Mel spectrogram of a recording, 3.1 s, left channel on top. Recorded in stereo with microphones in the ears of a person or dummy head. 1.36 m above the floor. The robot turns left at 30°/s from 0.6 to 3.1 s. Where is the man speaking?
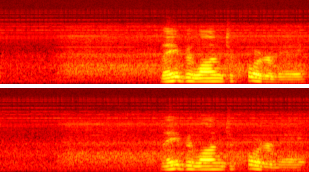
45° left, 1.0 m; by 3.0 s straight ahead, 1.0 m.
